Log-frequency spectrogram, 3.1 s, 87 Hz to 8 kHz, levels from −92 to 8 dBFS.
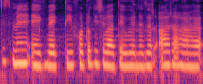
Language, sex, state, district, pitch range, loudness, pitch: Hindi, female, Jharkhand, Ranchi, 235-260 Hz, -14 LUFS, 240 Hz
